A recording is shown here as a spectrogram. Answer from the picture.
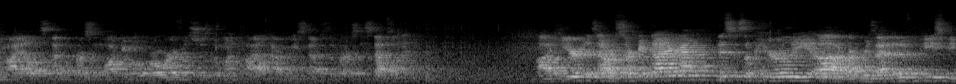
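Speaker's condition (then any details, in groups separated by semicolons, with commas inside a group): No condition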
